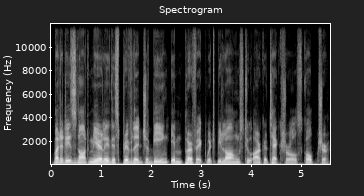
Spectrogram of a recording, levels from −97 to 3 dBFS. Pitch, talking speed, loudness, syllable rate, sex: 105 Hz, 160 wpm, -17 LUFS, 5.3 syllables/s, male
